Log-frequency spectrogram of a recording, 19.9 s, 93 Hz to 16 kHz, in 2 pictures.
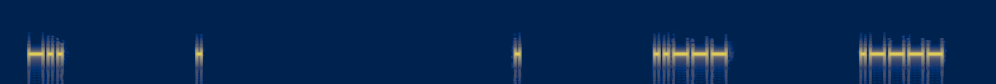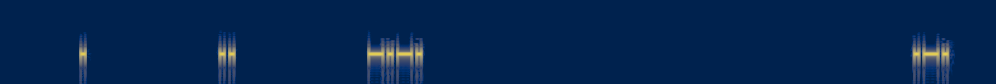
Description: Morse code, heard as a keyed tone, about 25 wpm, spaced as for 6 wpm, 590 Hz. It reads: DE E21EIC R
